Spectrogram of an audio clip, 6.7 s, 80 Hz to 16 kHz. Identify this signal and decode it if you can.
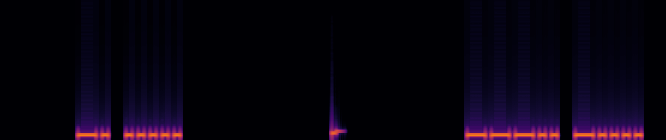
Morse code, heard as a keyed tone, about 20 wpm, 700 Hz. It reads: N5 86
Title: Common Cut Numbers - 2-Digit 20wpm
